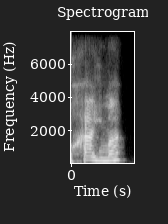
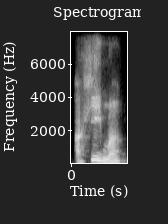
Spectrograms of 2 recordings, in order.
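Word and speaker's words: αἷμα: segunda vocal del diptongo pero se pronuncia en la primera por esa razón yo digo jaima y no ahy más por ejemplo por eso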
